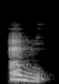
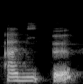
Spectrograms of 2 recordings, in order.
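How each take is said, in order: First: The word ends on the I, no extra sound. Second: The final E is sounded after the word. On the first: The speaker calls it right. "mais bien ami" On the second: The speaker calls it wrong. "nous ne dirons pas ami E"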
